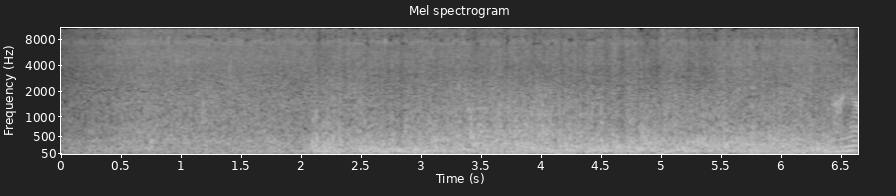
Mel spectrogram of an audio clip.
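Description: Thunder rolls in the video game Genshin Impact, a broad rumbling roar with rain-like hiss that swells after a couple of seconds and stays heavy and continuous.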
